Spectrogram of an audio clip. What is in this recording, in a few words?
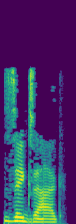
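"zigzag", English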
